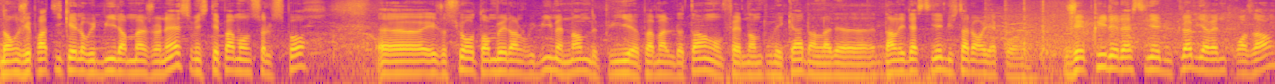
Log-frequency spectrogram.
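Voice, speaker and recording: With music in the background, a man speaks at medium pitch and a moderate pace, his intonation fairly even. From France, Cantal (Arpajon-sur-Cère). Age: 60s. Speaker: rugby club president and store director. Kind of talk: interview. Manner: hesitant, many fillers.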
